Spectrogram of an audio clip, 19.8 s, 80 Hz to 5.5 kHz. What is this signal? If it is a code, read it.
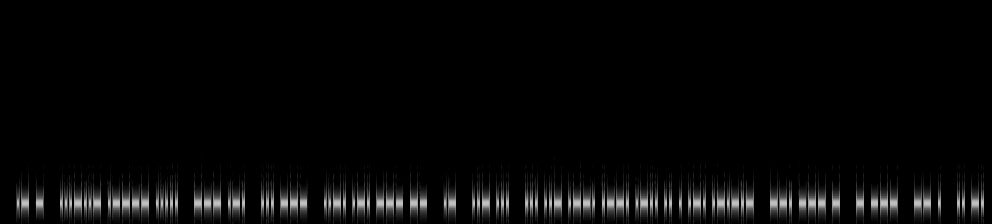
Morse code, heard as a keyed tone, about 25 wpm, 600 Hz. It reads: AT $15 OR SO FROM A US SUPPLIER. GOT TO ME IN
